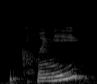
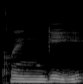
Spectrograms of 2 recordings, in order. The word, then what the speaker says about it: clingy: and this word uh has the ng sound in the middle and the the first syllable stress so cling is long and e is short and the mg letters make just one sound in this word so you don't want anything like cling gee you don't want to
